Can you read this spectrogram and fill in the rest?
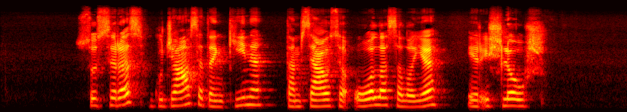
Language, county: Lithuanian, Klaipėda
